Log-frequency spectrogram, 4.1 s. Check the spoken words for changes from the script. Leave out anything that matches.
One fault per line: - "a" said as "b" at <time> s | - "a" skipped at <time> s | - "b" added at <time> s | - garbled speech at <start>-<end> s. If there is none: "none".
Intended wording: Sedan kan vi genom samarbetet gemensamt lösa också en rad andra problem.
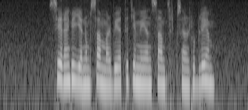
- "kan" skipped at 1.2 s
- "lösa" skipped at 2.9 s
- "rad andra" skipped at 3.2 s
